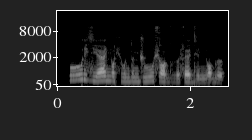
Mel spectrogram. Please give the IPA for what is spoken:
uː ɾ i zʲ æː ɲ ɔ ç uː n d ɵ n d͡ʒ uː ɕ ɔː dʱ ɵ ɬ ɛ dʲ ɒ ɲ ɔ ɡ ɵ

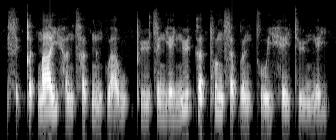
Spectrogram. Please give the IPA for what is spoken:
s ɪ˨˥ k̚ t̪ ɐ˨˥ t̚ m aː˥ j h ɐ˨ n t͡sʰ ɐ˨˥ k̚ m ɪ˨ ŋ kʷ aː˨˩ w | pʰ yː˨ t͡s ɪ˧ ŋ j e˧ j ŋ yː˥ t̚ k ɐ˧ t̚ pʰ ʊ˥ ŋ s ɐ˨ p̚ l ɵ˨˧ n t̪ʰ uː˨˥ j h e˨ j t̪ʰ yː˨˩ m ŋ e˨ j

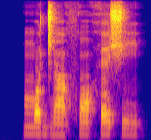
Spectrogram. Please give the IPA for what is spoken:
m ɔ˦ d͡ʒ ã˧ f ɔ̃˧ h ɛ˦ ʃ i˧

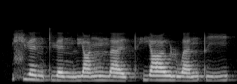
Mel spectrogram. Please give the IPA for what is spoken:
ɕ ɥ ɛ˥˨ n t̪ ɥ ɛ˨˩ n l j ɑ˨˦ ŋ n̪ a˨˩ ɪ̯ t̪ʰ j ɑ˦ ʊ̯ ɻ w a˨˦ n t̪ i˨˦

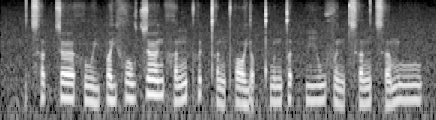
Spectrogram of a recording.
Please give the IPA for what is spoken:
t͡sʰ ɐ˧ k̚ s œː˧ h uː˨˩ j p ɐ˧ j f o˧ w t͡s œː˥ n h ɐ˨˥ ŋ pʰ ɵ˥ t̚ t̪ʰ ɐ˨˩ ŋ pʰ ɔː˨˩ j ɐ˥ p̚ kʷʰ ɐ˨˧ n t̪ ɐ˧ t̚ p iː˨˧ w f ɵ˨˩ n t͡sʰ ɐ˨˧ ŋ t͡sʰ ɐ˨˥ m uː˥

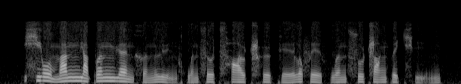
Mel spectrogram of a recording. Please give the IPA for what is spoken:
ɕ j o˥˩ ʊ̯ m a˥ n n̪ j ä˨ p ə˥ n m ɥ ɛ˥˩ n x ə˧˥ n l y̰˨˩ n kʰ w ə˦ n s ɹ̩˥ t͡sʰ ɑ˥ ʊ̯ ʈ͡ʂʰ ɻ̩˥˩ k e˧˥ ɪ̯ l ɤ˧ f e˥˩ ɪ̯ f w ə˥ n s u˥ ʈ͡ʂ ɑ˥ ŋ p e˨ ɪ̯ t͡ɕʰ ḭ˨˩˦ n

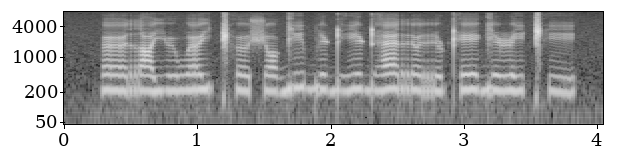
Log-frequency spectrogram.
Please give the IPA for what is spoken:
œ r ɑ j ʉ w œ j ǁʰ ɵ ʃ ɔ ɡ i b i ɖʱ i ɖʱ æ r ɵ r ʉ ʈʰ e ɡ i ɭ i ǁʰ i

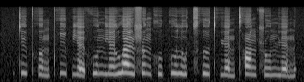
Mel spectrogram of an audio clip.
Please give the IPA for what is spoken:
t̪ y˥˨ pʰ ɤ̰˨˩ ŋ pʰ i˥˨ p j ɛ̰˨˩ f u˦ n̪ j ɛ˨˦ l w a˥˨ ɪ̯ ʂ ɤ˥˨ ŋ x u˨˦ k u˦ l ṵ˨˩ t͡sʰ ɹ̩˥˨ t̪ʰ ɥ ɛ̰˨˩ n t̪ʰ ɑ˥˨ ŋ ʂ u˨˦ n̪ ɥ ɛ̰˨˩ n

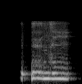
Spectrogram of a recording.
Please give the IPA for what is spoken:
ʔ e̤ n z i

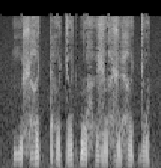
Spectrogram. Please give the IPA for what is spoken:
ðˤ o sˤ ʁ ɯ tˤ ǃʰ a tˤ a tˤ ɓ a h i zˤ ɤ χ z ɔ χ a tˤ d ɛ

